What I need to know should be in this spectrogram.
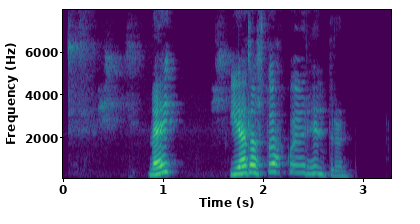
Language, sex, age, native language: Icelandic, female, 30-39, Icelandic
